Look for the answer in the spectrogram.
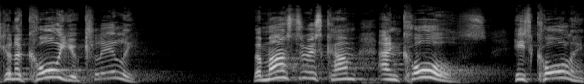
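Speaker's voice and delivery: high, loud, slow proclamation; forceful preaching. Real, not acted. Preacher announcing the Master's call, forceful preaching. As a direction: proclaim it to the whole room, drawing out the key word.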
